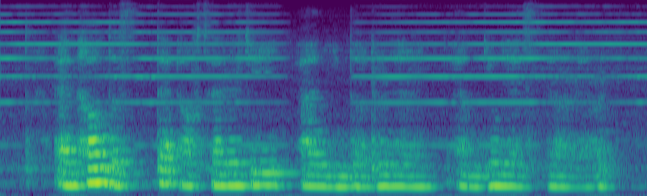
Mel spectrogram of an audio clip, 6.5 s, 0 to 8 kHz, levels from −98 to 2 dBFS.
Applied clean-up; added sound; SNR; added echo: none; Bowed string instrument; 20 dB; reverberation time 0.7 s.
